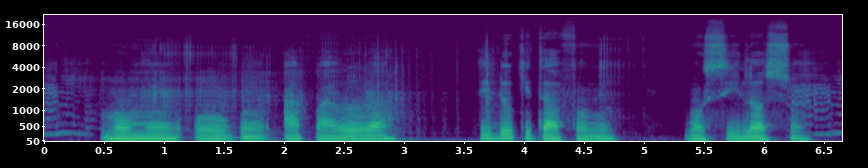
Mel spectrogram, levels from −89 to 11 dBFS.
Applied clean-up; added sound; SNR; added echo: neural mask model RNNoise.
